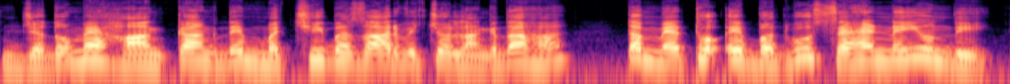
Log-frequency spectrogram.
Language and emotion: Punjabi, disgusted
